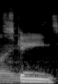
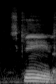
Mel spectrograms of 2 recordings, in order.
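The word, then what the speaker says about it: Skenes: They better hope the Skeens kid does not pitch, because they acted like, is that how you say his name? I don't even know how you say his name. Skeens, yep. Skeens. Like, that's interesting, yeah.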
